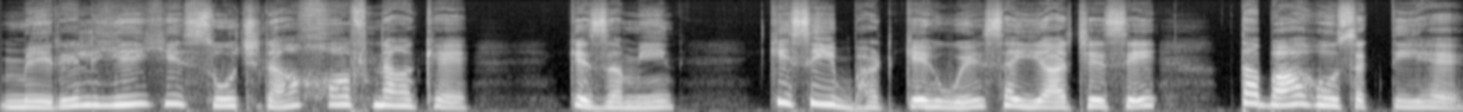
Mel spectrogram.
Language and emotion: Urdu, fearful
